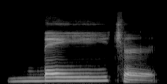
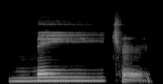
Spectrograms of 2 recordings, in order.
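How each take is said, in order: The two takes are said the same way.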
